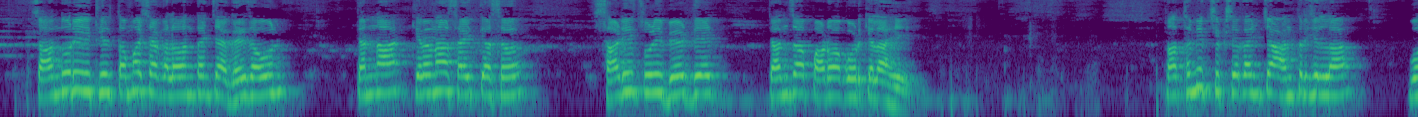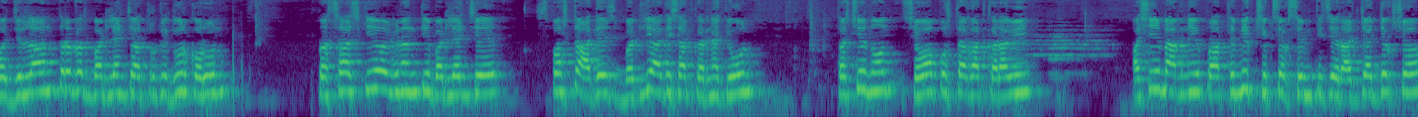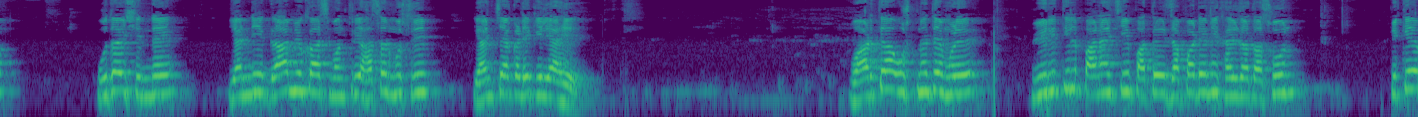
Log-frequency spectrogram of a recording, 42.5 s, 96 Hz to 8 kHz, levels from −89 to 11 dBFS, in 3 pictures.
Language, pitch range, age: Marathi, 220-250 Hz, 40-59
